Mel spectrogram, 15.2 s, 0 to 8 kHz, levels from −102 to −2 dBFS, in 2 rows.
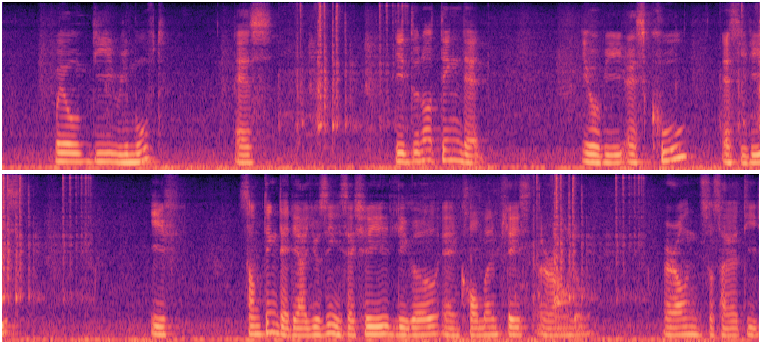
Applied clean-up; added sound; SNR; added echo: none; Coin (dropping); 13 dB; none.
